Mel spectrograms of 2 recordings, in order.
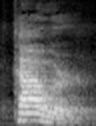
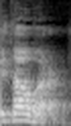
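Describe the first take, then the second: First: تاور as "tow-er", weak falling last syllable; louder, falling "TOW-er" for تاور; correct pronunciation. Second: تاور as "ta-war", with a full a in the last syllable; wrong pronunciation. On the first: (نطق تاور "تاوِر" بنهاية مخففة هابطة) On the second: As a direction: say تاور wrongly as Arabized "tawar". (نطق تاور خطأً بفتح الواو "تاوَر") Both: Shown as a demonstration. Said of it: "ما تقولش تاور".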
